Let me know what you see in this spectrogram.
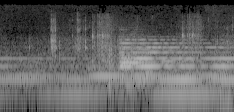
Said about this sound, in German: Die Glocken läuteten in der ganzen Stadt, genau in dem Moment, in dem vor einem Jahr die Germanwings-Maschine in den Alpen zerschellte.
